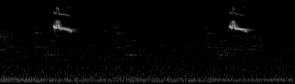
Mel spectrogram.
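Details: Star Finch male calling for his mate, giving two brief, piercing, high-pitched down-slurred call notes about 1.8 seconds apart against faint low background hum.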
